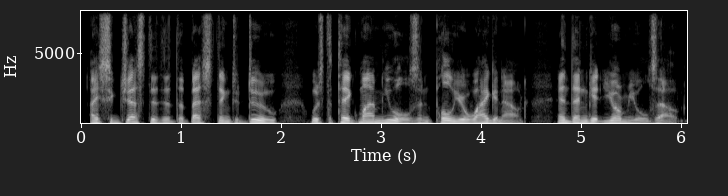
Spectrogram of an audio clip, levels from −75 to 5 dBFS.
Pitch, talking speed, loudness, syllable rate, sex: 115 Hz, 235 wpm, -18 LUFS, 5.2 syllables/s, male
